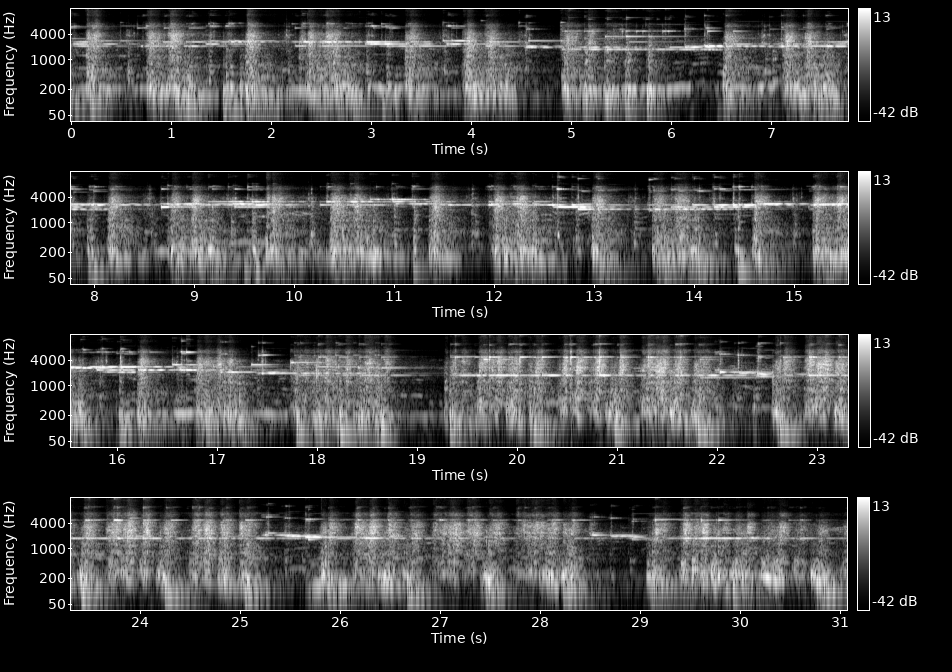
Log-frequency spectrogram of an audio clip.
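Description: Marching drum band playing: glockenspiels ring out the melody over rapid snare and bass drum beats. The playing drops briefly about two-thirds of the way through, then picks up again with a new run of bell notes.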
